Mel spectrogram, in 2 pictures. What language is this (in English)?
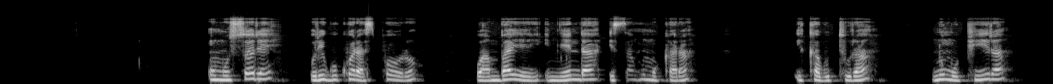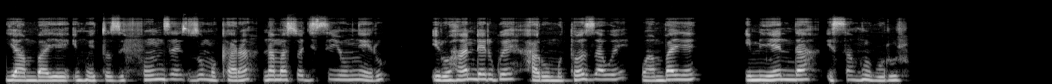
Kinyarwanda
